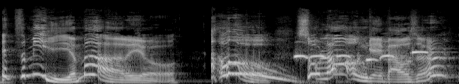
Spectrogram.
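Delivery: very high, squealing video-game hero; Mario. Acted. Host showing the voice everyone knows, high cartoon Mario. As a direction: swoop from falsetto down and back up, sing-song. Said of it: "everyone knows Mario with that voice".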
